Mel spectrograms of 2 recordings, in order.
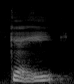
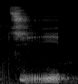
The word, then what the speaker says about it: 给: It can be pronounced as 给 or 几.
